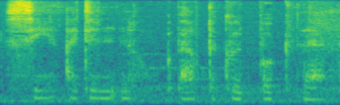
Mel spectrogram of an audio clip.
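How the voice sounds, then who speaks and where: An actress playing a naive, guilt-ridden young captive who whispers in a hesitant, childlike, pleading way in an audio drama. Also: female voice, medium pitch, little pitch movement, moderate pace, lightly acted. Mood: anxious, remorseful. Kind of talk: audio drama acting, hushed confiding.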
